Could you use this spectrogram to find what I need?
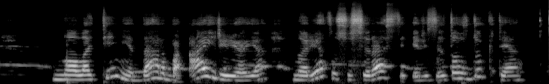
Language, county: Lithuanian, Kaunas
